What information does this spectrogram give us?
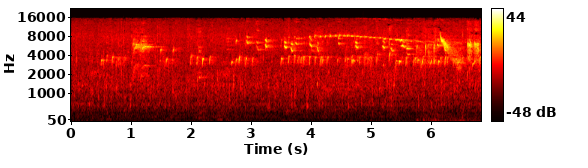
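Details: Goldfinch song that starts sparse and builds into a dense run of very high, sweet twitters and sliding whistles.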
